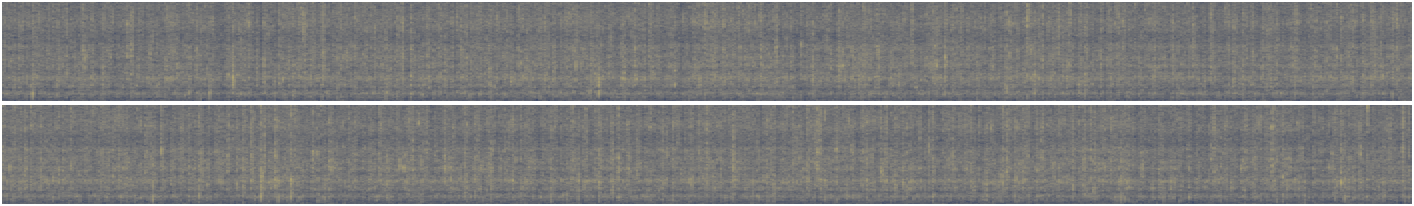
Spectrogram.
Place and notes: Śródmieście Północne, Warszawa - Fontanna Palac Kultury i Nauki (a)
Fontanna Palac Kultury i Nauki (a), Warszawa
